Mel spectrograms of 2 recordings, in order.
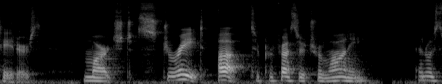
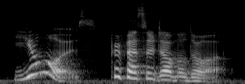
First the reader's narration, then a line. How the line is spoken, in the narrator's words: said Umbridge, with a singularly unpleasant little laugh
